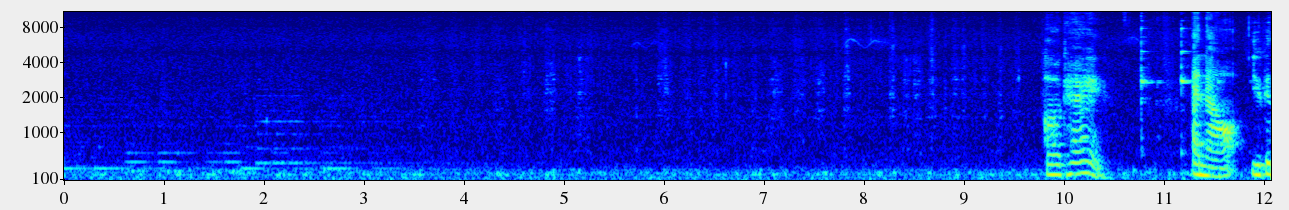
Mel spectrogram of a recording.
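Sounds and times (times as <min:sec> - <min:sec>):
faint room hum: 0:00.0 - 0:12.0
paintbrush scratching on canvas: 0:03.5 - 0:10.1.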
